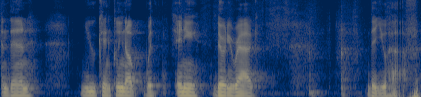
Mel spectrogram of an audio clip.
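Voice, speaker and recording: A man in his thirties hosting a casual how-to video in a home garage, explaining each step slowly with plenty of ums and restarts. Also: lowish voice, little pitch movement, a little mellow. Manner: slow, halting step-by-step explaining with many fillers. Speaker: host of a how-to channel. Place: home garage with door open.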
